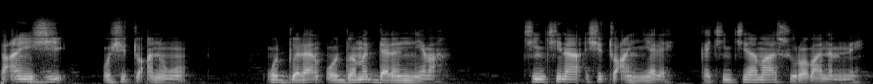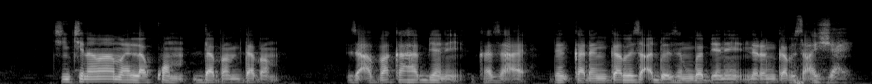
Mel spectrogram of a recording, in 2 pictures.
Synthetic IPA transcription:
pa̰˨ʔa˦n˦ʒi˦ | o˨ʃi˦tʊ̰˨ʔa̰˨nɨ˨ŋo̰˨˦ | o˨do˨mɨ˦da˦lɨ˦n˦n˨ɛ˨ma˨ | t͡ʃi˦nt͡ʃi˦na˦ʃi˦tʊ̰˨ʔa̰˨n̩˨ɲɛ˦lɨ̰˨ | ka˨t͡ʃi˦nt͡ʃi˦na˦maː˦su˦ɾo˦ba˦nɨ˨mnɨ˨ | t͡ʃi˦nt͡ʃi˦na˦maː˦ma˦la˨ko˦mda˦ba˨mda˦ba̰˨m | za̰˨ʔva˦ka˦ha˦bɛ˦nɨ̰˨ka˨za̰˨ʔ | ka˨dɨ˨ŋɡa˦bɨ˦za̰˦ʔdo˨zɨ˦mɡ͡ba˦bʲɛ˨nɨ̰˨nɨ˨ɾɨ˨ŋɡa˦bɨ˦za̰˦ʔʒa˨hɪ˨

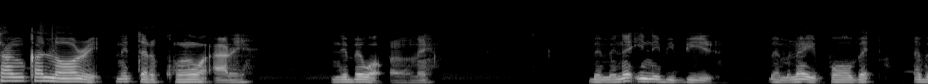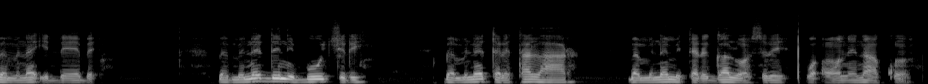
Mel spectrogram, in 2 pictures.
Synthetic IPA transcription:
tʰã˦ŋ˦kʰa˦lɔː˦ɾɪ˨nɪ̃˦tʰa˨ɾɪ˨kʰʊ̃˦wɔ˨ʔa˨ɾɪ˦ | nɪ̃˦bɛ˦wɔ˨ʔɔ̃˨ŋnɪ̃˦ | bɛ˨mɪ̃˨nã˦ʔɪ˦nɪ̃˨bi˨biː˨ɾ | bɛ˨mɪ̃˨nã˦ɪ˨pʰɔː˦bɛ˦ | a˦bɛ˨mɪ̃˨nã˦ʔɪ˨dɛː˦bɛ˨ | bɛ˨mɪ̃˨nã˦dɛ˦nɪ̃˨boː˦t͡ɕʰi˨ɾɪ˦ | bɛ˨mɪ̃˨nã˦tʰa˨ɾɪ˨tʰa˦laː˦ɾ | bɛ˨mɪ̃˨nã˦mɪ̃˨tʰa˨ɾɪ˨ɡa˦lɔ̃˨n˨sɪ˦ɾɪ˦wɔ˨ʔɔ̃˨ŋnɪ̃˦nɪ̃˦a˨kʰʊ̰̃˦˨

